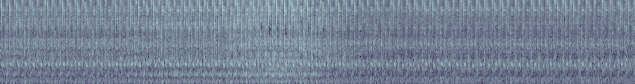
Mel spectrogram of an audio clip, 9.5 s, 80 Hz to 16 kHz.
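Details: Jumper box air compressor with formerly seized motor, weak internal battery; uneven labouring chug around 170 strokes a minute, like a misfire: owner suspects the motor is still tight and dragging, hopes running frees it.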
